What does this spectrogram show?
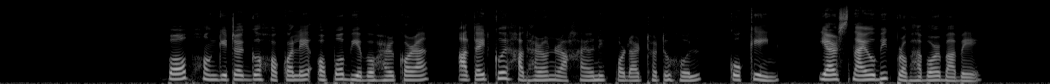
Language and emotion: Assamese, neutral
